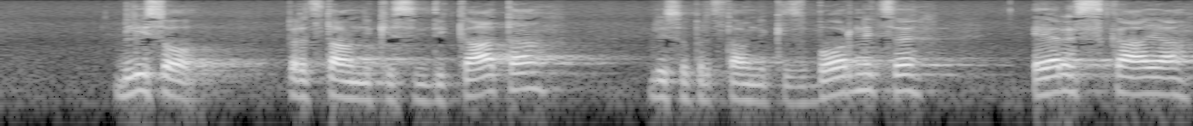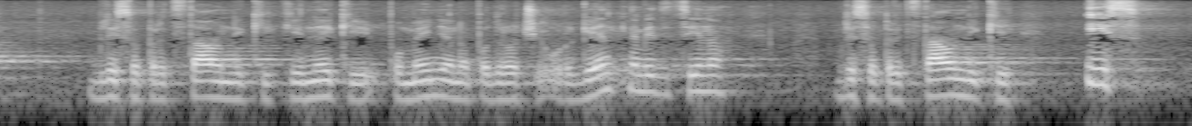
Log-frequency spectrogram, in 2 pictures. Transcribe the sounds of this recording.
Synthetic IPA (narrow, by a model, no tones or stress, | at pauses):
blisɔpɾɛt̪st̪aːwnikisind̪ikaːt̪a | blisɔpɾɛt̪st̪aːwnikizboːɾnit̪sɛ | ɛɾɛskaːja | blisɔpɾɛt̪st̪aːwnikikinekipɔmeːnijɔnapɔd̪ɾoːt͡ʃjṵṵɾɡent̪nɛmɛd̪it̪siːnɔ | blisɔpɾɛt̪st̪aːwniki | is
